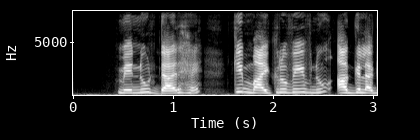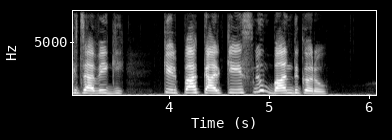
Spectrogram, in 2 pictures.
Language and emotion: Punjabi, fearful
